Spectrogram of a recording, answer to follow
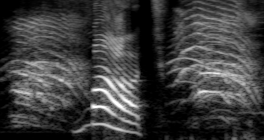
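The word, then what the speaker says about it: March: ফেব্রুয়ারি ফেব্রুয়ারি ফেব্রুয়ারি ফেব্রুয়ারি ফেব্রুয়ারি February মার্চ মার্চ মার্চ মাছ মাছ মাছ মাছ সবাই ছাড়েন আমি মাছ কইতাছি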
